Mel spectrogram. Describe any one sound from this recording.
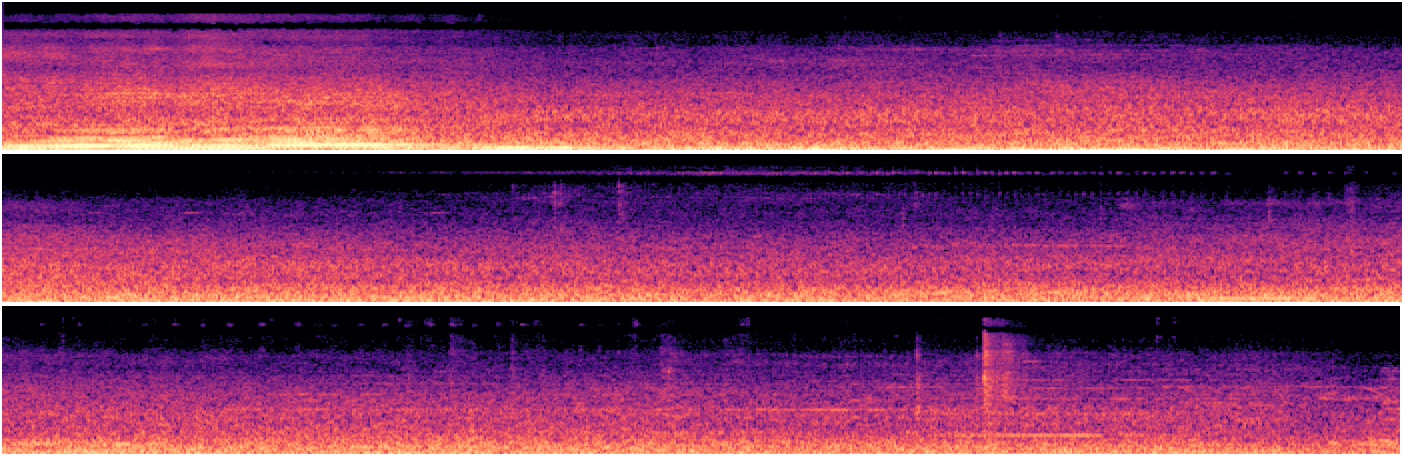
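Traffic hums steadily on a nearby street.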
